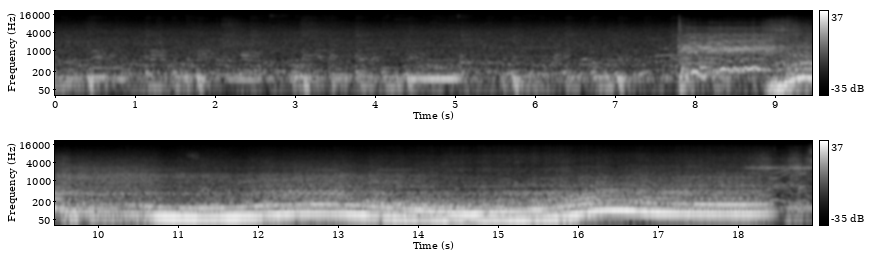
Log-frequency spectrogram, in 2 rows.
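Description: Koenigsegg CCX's twin-supercharged V8 starting: it fires suddenly about eight seconds in, then settles into a loud idle as its engine speed rises and falls a few times.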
